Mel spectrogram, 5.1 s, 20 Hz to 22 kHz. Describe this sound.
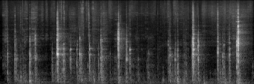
Music > Solo instrument
Sifting Through Loose Marimba Keys Notes Blocks 20
block, foley, fx, keys, loose, marimba, notes, oneshotes, perc, percussion, rustle, thud, tink, wood, woodblock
